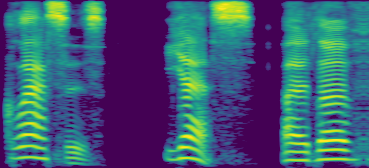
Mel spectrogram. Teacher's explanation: that little sequence of three, four syllables is somewhat repetitive. All the pitches are pretty close together. Like I think if we had dropped on the Yes, that would have been effective.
